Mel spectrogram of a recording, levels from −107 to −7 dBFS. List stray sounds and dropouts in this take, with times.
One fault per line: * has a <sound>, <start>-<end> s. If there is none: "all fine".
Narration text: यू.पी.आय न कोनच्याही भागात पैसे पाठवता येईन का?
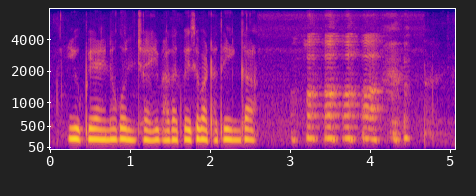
* has a laugh, 3.0-4.6 s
